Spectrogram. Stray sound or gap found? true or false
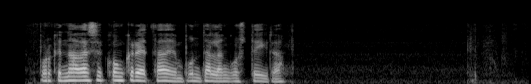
false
